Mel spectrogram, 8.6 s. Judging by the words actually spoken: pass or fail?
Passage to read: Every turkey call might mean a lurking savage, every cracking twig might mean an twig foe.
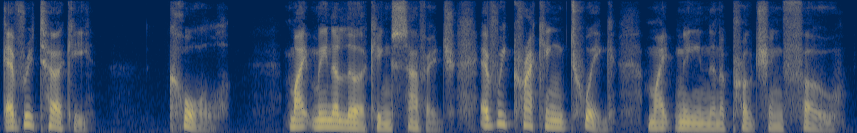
fail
